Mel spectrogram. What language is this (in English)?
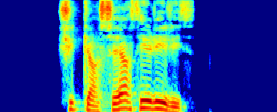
Kabyle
